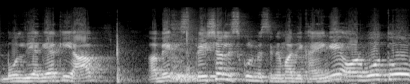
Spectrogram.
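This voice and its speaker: At a moderate pace, a man talks over noticeable background noise with audible room echo. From North India, Allahabad. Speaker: film society organiser. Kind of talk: talk to students.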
